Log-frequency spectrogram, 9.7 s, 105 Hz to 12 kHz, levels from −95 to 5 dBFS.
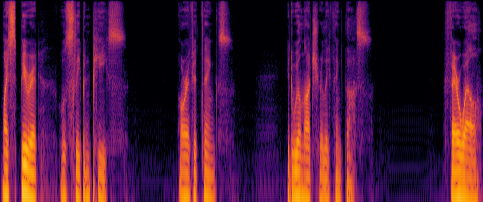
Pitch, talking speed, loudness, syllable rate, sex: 95 Hz, 105 wpm, -21 LUFS, 4.1 syllables/s, male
